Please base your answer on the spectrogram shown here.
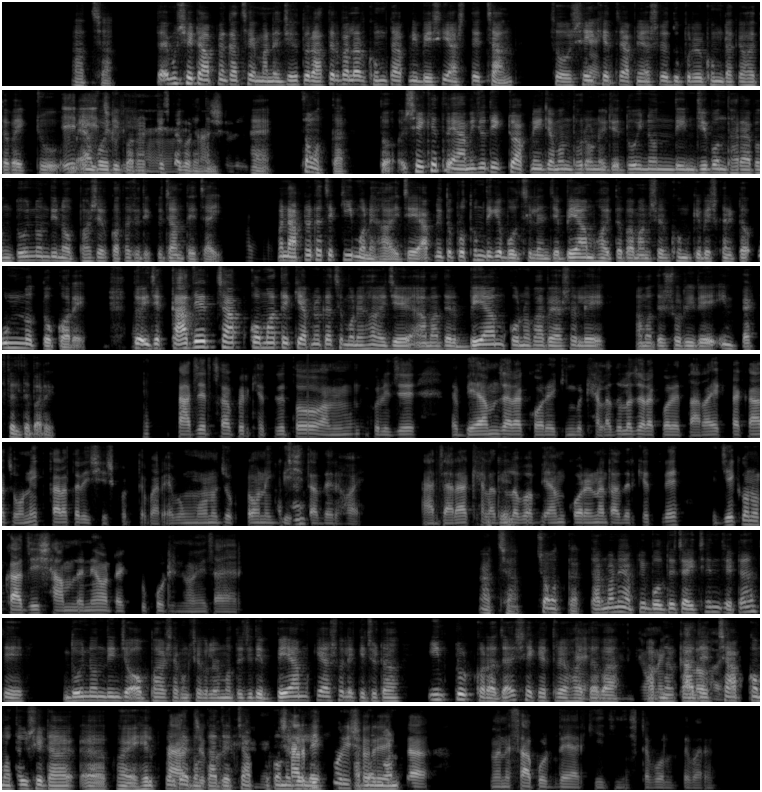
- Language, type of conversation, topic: Bengali, podcast, ভালো ঘুমের জন্য আপনার সহজ টিপসগুলো কী?
- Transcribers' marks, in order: in English: "avoid"; other noise; in English: "impact"; tapping; in English: "include"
